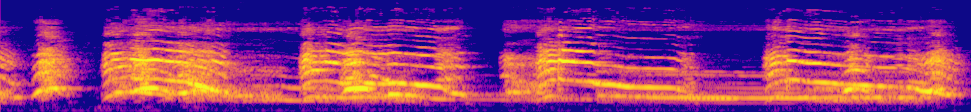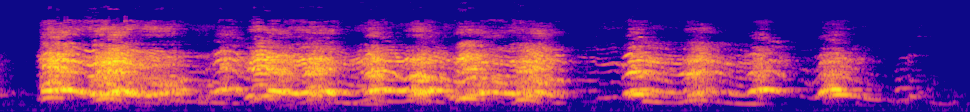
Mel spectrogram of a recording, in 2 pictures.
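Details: Several Shiba Inu howling together in response to a broadcast: long quavering howls that slide up and down, overlapping and layered, later turning into choppier yelping howls that fade out.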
